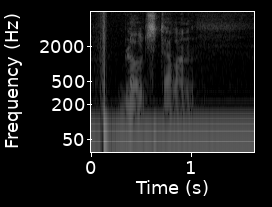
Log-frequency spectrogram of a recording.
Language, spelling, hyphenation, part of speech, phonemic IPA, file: Dutch, blootstellen, bloot‧stel‧len, verb, /ˈbloːtstɛlə(n)/, Nl-blootstellen.ogg
- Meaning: to expose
